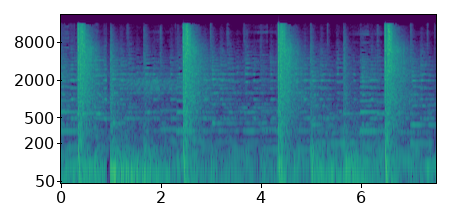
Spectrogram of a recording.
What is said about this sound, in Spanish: Por impulso, tiré de sus manos el arma para intentar atacarlo. Pero mi intento fue detenido por el sonido de cuatro balazos al techo.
